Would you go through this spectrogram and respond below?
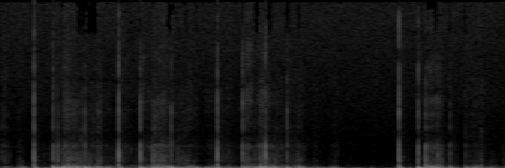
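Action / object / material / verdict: tap / padded faux leather zip case / faux leather / none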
